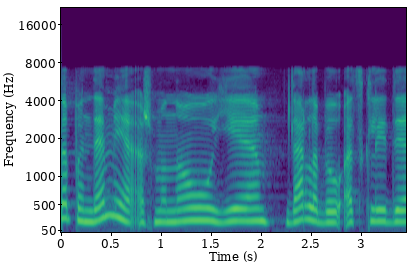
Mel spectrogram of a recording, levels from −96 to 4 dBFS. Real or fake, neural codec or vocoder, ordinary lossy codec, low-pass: real; none; AAC, 96 kbps; 7.2 kHz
